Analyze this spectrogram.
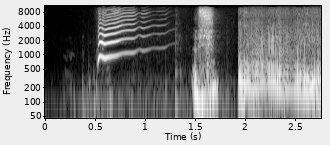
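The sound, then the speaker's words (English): A loud fart sound effect played from an effects board: a buzzy, wavering toot, then a short blast and a long, noisy sputter, with no one talking. “Do you want to hear a fart?”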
